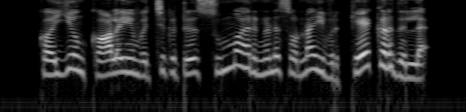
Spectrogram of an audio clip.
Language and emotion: Tamil, angry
